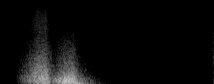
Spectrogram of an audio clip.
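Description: Whoosh transition sound effect: two quick swells of rushing noise within the first second.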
